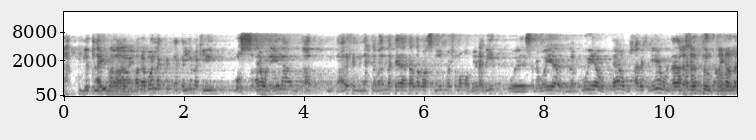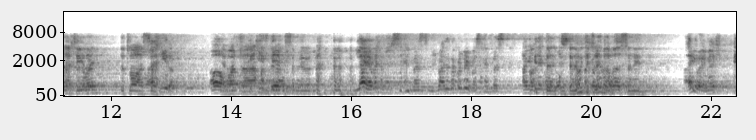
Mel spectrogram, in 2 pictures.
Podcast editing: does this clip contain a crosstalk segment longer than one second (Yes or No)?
Yes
